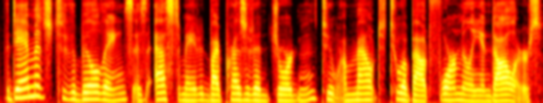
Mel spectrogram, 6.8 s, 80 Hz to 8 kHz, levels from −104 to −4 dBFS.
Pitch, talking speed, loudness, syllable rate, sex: 175 Hz, 150 wpm, -20 LUFS, 4.6 syllables/s, female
